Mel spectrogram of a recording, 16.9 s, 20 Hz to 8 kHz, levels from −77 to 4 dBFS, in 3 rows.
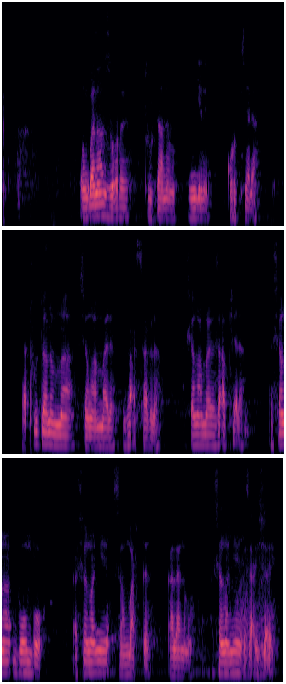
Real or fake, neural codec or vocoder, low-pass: fake; codec, 16 kHz, 4 kbps, X-Codec, HuBERT features, trained on general audio; 7.2 kHz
